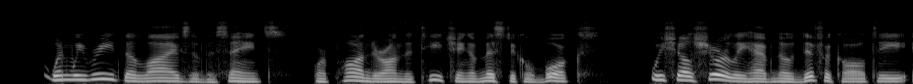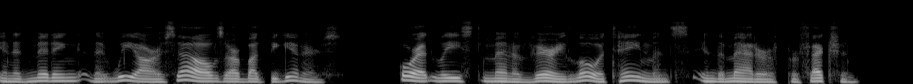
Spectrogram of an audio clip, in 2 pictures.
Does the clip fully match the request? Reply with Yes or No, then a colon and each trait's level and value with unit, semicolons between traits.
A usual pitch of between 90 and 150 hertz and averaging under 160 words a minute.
Yes: medium, 140 Hz; average, 150 wpm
